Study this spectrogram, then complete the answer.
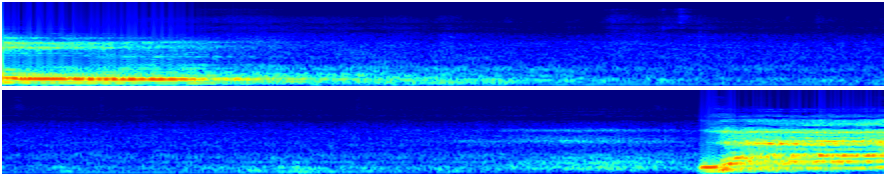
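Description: A man chants melodically through a loudspeaker, echoing in a large room.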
